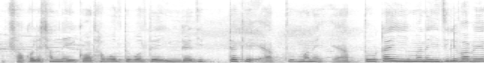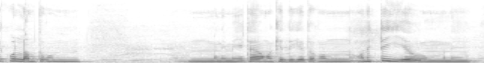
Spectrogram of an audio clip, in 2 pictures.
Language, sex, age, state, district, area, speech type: Bengali, male, 30-45, West Bengal, Uttar Dinajpur, urban, spontaneous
